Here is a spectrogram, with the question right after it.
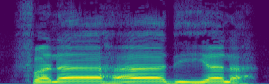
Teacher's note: دو الف مدہ ہیں, ایک ایک الف کی مقدار میں کھینچ کر پڑھنے ہیں. وف کی صورت میں ہا ساکن پڑھنا ہے.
